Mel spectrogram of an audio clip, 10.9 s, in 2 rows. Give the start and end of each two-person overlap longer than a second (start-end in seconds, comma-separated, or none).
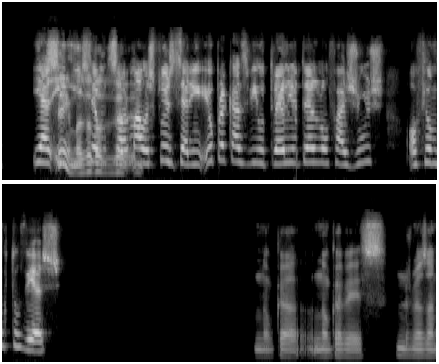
0.5-1.8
